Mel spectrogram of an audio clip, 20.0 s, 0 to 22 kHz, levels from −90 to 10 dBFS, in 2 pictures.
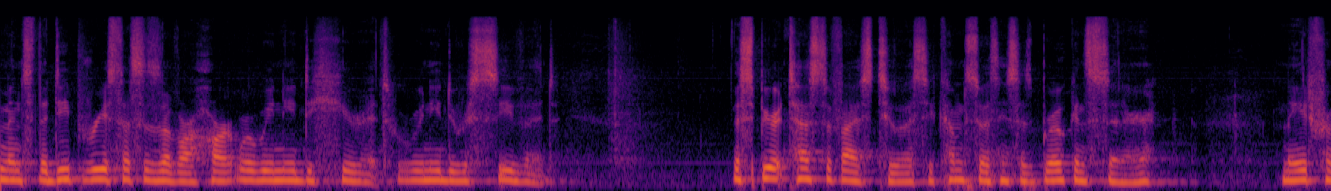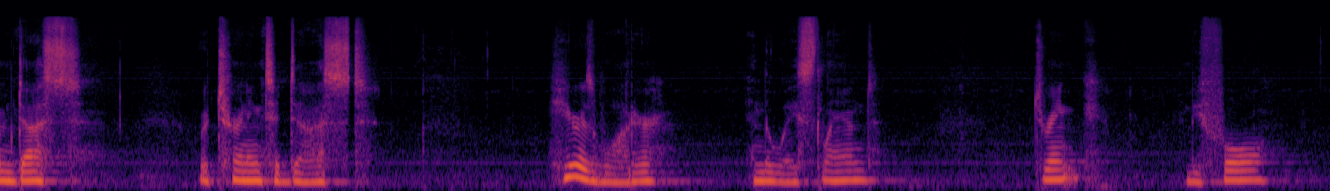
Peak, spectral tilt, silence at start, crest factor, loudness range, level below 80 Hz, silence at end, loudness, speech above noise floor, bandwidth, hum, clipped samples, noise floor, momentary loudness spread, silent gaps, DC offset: -16 dBFS; -5 dB/octave; 0 s; 18 dB; 8 LU; -66 dBFS; 0.45 s; -32 LUFS; 34 dB; 16 kHz; none; under 0.1%; -65 dBFS; 15 LU; none; under 0.1%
